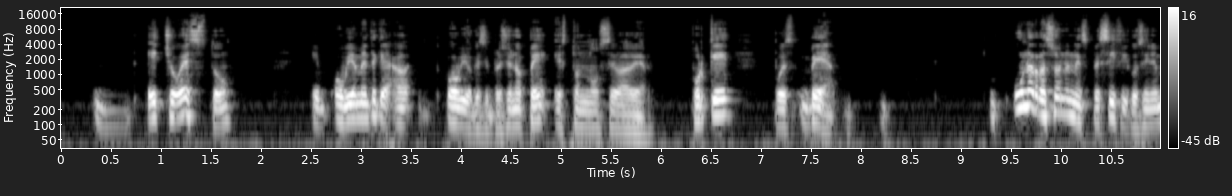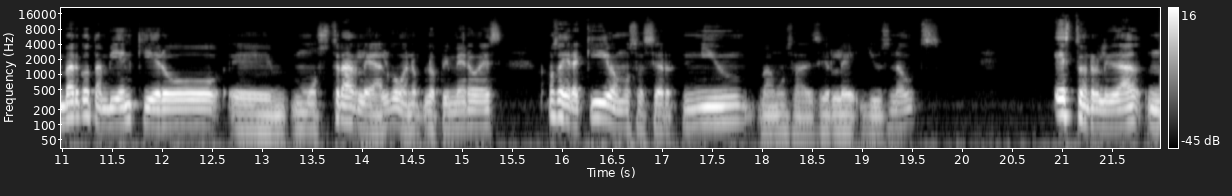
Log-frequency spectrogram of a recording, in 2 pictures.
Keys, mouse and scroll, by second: 1.0 p, 3.8 Tab, 4.2 Escape, 5.4 click, 7.8-9.2 drag, 10.9 ctrl+Left, 13.5 click, 14.8 click, 16.2 right click, 18.0 click, 18.8 middle click.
